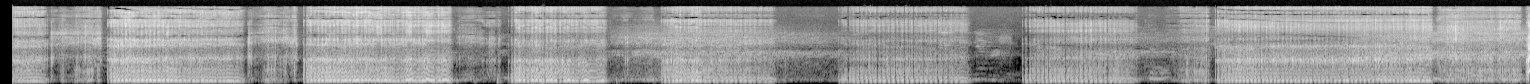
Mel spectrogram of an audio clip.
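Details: Angry puppies growling in bursts of a second or two, low rumbling tones broken by short pauses, in a small indoor room with some speech in the background.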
